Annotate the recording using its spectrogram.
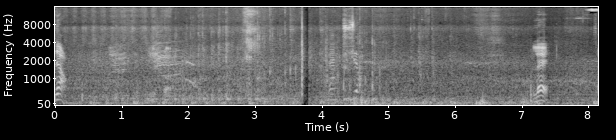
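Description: Game pieces click against a board.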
